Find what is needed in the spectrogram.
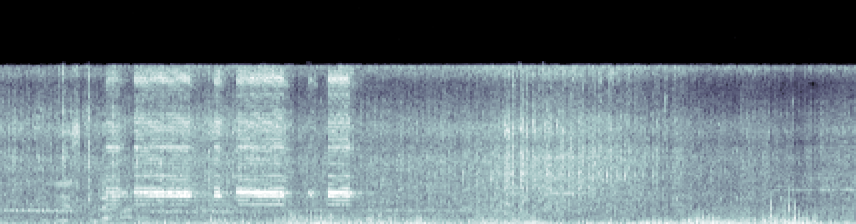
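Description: Rushing wind buffeting the microphone and road noise from riding an electric scooter along a street, a steady rumble throughout. About a second in, a short high-pitched electronic tone sounds in broken pieces for roughly a second and a half.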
